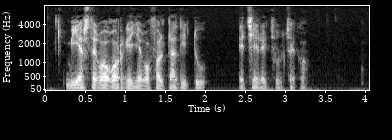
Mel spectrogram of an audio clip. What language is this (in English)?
Basque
